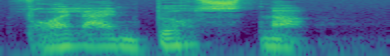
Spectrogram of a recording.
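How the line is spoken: Helpless whisper through door. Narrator (German): In seiner Hilflosigkeit und da keine Zeit zu verlieren war, flüsterte er durch den Türspalt

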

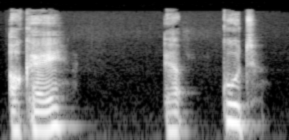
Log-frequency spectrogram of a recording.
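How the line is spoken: Stammering. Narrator (German): stotterte er schließlich

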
